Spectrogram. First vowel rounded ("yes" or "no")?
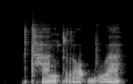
no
